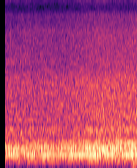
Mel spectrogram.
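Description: Electric box fan running: a steady low hum over an even hiss of moving air.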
